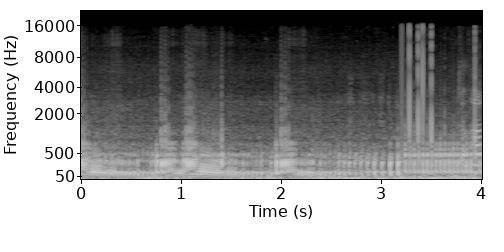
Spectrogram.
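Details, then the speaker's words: KTM Adventure 390 single-cylinder riding along: loud, blatty, uneven low thumping and rattly clatter, far too open, because part of the exhaust fell off after a screw came loose. "अबे यार कितनी तेज आवाज आ रही है बहुत ही तेज आवाज आ रही है इसका एग्जॉस्ट निकल के गिर गया"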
